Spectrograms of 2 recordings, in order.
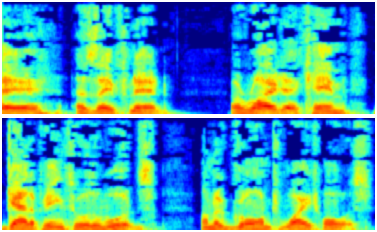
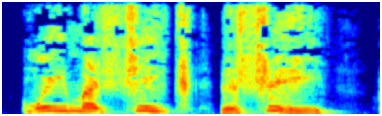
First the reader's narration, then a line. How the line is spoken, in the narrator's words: cried Mother Mole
